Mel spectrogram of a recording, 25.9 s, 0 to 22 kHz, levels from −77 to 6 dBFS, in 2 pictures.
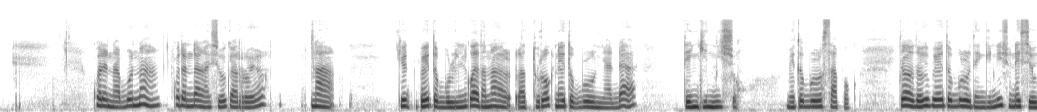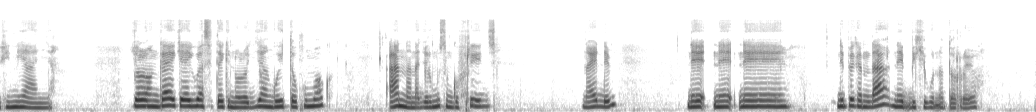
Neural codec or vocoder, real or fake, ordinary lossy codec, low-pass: vocoder, 22.05 kHz, 80 mel bands, WaveNeXt; fake; none; none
